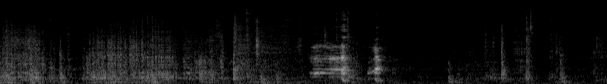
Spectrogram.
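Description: Low shuffling and scraping of a man climbing down out of a Steyr-Puch Pinzgauer's high cab through the open door, with a short burst of voice about three seconds in.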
